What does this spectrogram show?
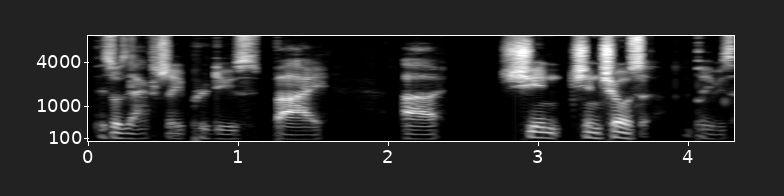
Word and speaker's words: Shinchosha: This was actually produced by Shinchosa, I believe is how you say it, which is the producer of the short story the film is based on.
